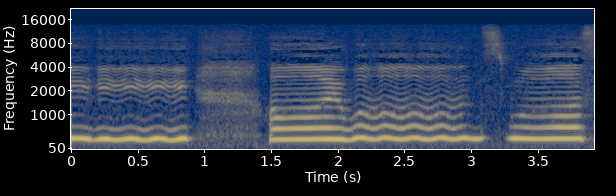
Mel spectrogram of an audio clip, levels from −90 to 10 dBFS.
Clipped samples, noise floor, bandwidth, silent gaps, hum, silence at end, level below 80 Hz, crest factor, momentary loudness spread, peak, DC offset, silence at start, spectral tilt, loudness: under 0.1%; -40 dBFS; 11.5 kHz; none; none; 0.05 s; -66 dBFS; 10 dB; 6 LU; -6 dBFS; under 0.1%; 0 s; -4.5 dB/octave; -16 LUFS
